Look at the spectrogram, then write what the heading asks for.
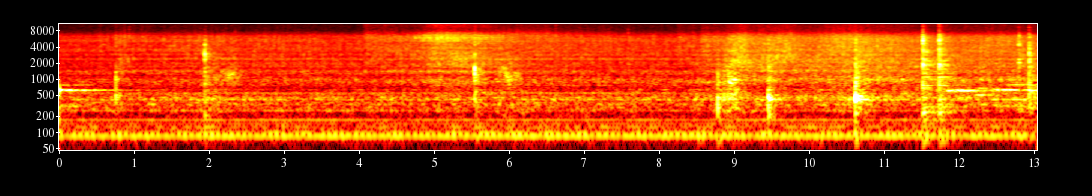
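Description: Onions and masala sizzling in oil in a steel pot as boiled beef pieces are added to fry, with a few sharp clicks and knocks scattered through.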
